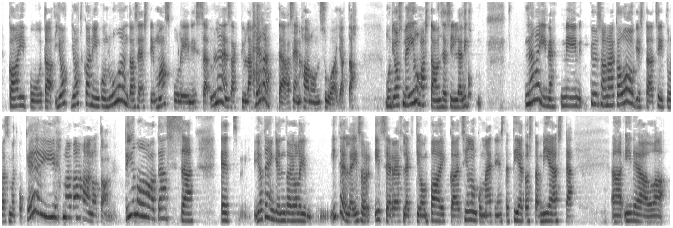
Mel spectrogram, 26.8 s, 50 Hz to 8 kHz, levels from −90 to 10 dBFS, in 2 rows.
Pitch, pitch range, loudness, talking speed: 210 Hz, 185-275 Hz, -18 LUFS, 125 wpm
